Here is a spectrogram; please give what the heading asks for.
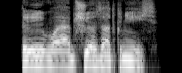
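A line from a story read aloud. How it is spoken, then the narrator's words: Upset angry bark. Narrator (Russian): тут же рявкнул на него Холин, явно все еще переживающий из-за своего позорного падения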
